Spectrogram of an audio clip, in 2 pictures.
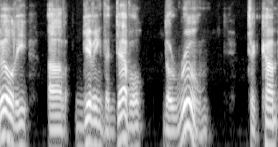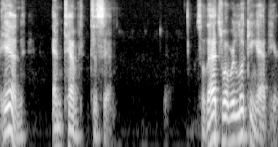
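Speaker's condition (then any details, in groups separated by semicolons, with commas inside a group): No condition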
